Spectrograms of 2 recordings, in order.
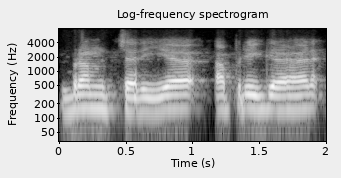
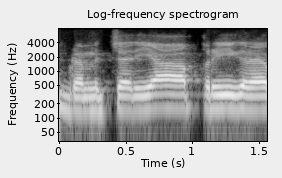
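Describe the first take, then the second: First: The two words are said separately, keeping 'a'. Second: The two words are joined with a long 'aa'. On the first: The speaker calls it wrong. "ऐसे नहीं बोलेंगे" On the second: The speaker calls it right. "ब्रह्मचर्या परिग्रह बोलना"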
